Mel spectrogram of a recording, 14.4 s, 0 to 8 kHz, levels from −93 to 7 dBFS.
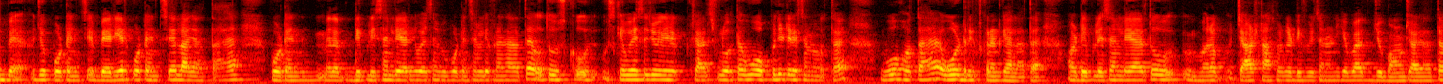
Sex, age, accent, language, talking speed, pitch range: male, 20-39, native, Hindi, 180 wpm, 150-165 Hz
